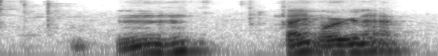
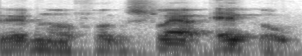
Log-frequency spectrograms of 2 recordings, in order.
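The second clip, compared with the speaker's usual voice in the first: usual speaking voice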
